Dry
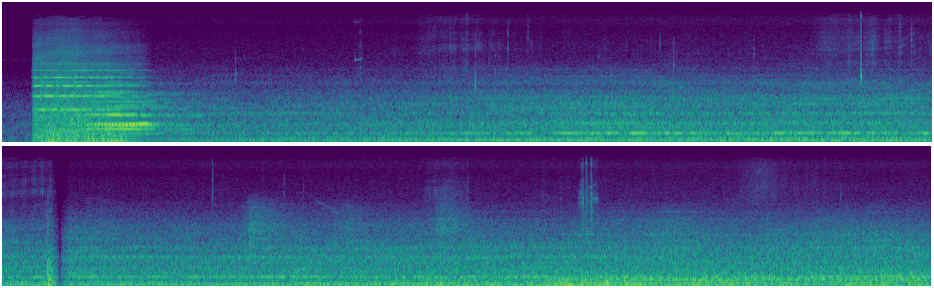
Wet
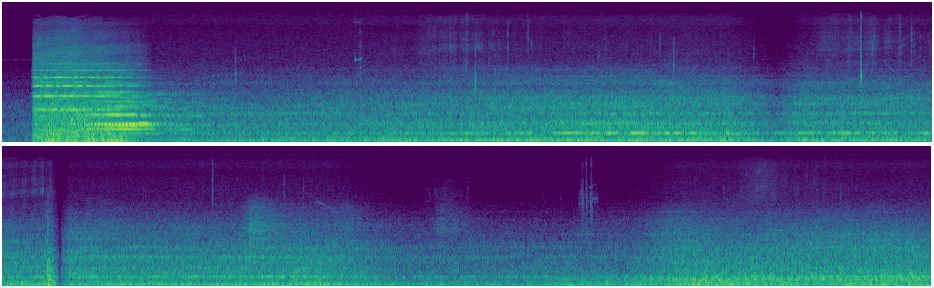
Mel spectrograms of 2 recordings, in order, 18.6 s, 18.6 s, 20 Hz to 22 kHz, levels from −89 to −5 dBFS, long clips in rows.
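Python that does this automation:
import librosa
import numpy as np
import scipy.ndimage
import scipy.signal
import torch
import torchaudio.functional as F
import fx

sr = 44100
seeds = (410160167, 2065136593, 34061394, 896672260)

y = fx.gain(x, sr, db=fx.line((7.26, 3.0), (7.75, -9.0), (7.99, 0.0), (12.55, 0.0), (13.31, -11.0), (15.53, -11.0), (16.1, -1.0)))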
